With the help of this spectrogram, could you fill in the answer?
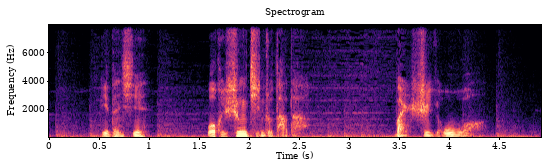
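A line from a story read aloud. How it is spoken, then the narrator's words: Gentle, soft. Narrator (Chinese): 齐然柔声道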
